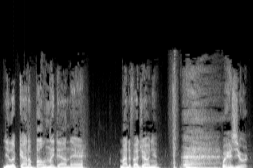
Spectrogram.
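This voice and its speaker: A man in an animated comic dub playing a weary, laid-back adult skeleton, brooding yet kind, with a low-key, reflective drawl. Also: unhurried, husky, heavily acted. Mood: weary, guarded.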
